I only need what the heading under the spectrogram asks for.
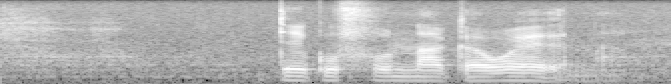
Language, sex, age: Tsonga, male, 22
